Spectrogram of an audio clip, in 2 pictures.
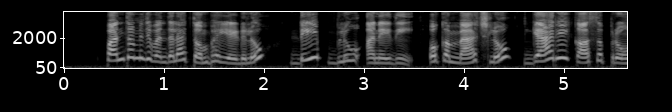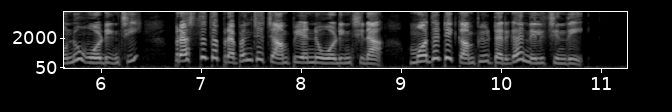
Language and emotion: Telugu, neutral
